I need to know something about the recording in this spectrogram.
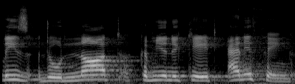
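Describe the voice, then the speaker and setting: A man's voice: sits high, fairly bright tone. Man drilling pronunciation. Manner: switches between English and Hindi, repeats words slowly for drilling. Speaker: English teacher. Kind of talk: classroom pronunciation lesson. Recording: long reverb in a room.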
